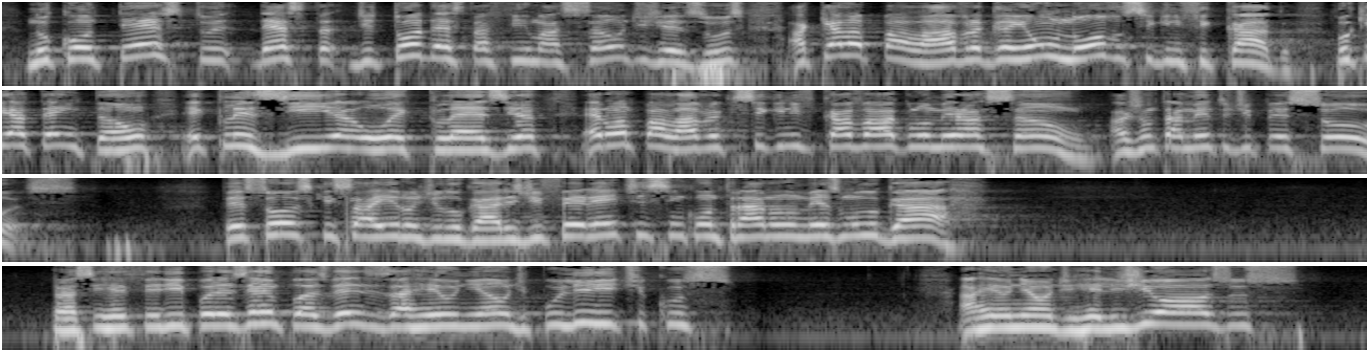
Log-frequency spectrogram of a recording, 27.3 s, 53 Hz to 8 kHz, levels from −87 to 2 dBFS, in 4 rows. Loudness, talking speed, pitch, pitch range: -18 LUFS, 125 wpm, 245 Hz, 220-265 Hz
